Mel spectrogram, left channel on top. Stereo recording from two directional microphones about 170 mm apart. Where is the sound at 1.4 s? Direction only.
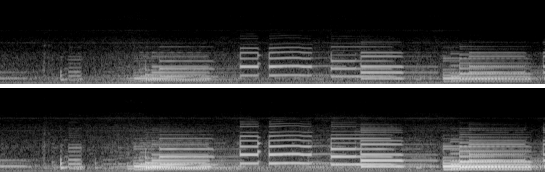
20° right (ahead or behind).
